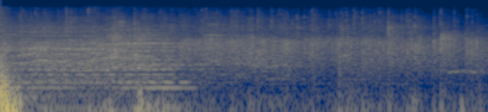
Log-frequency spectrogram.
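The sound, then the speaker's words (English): An audience claps their hands to thank God, in steady, dense applause that carries on through the whole stretch, with a low sustained musical tone underneath during the first couple of seconds before it drops away. “Clap your hands. Tell God thank you.”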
